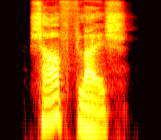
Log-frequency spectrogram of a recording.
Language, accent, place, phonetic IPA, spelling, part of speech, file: German, Germany, Berlin, [ˈʃaːfˌflaɪ̯ʃ], Schaffleisch, noun, De-Schaffleisch.ogg
- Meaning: mutton (the flesh of sheep (used as food))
